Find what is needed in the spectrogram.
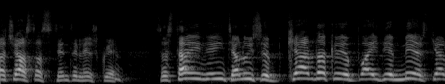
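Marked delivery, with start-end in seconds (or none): none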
